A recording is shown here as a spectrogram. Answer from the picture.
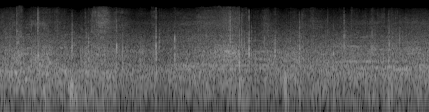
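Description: Ice hockey arena crowd noise, with many scattered sharp clicks and scrapes from play on the ice: sticks, puck and skates.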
